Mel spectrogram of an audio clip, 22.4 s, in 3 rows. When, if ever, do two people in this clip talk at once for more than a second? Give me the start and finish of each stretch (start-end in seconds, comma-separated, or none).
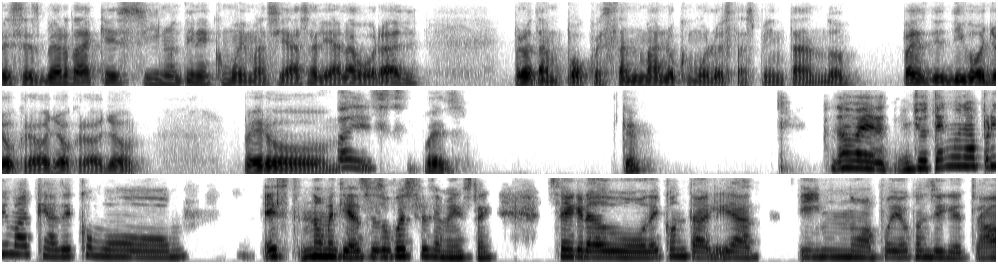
none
